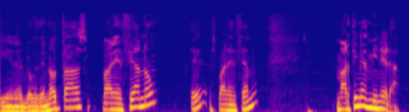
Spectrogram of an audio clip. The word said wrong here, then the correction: Munuera: Munuera, perdón que se me... – Da igual. – Munuera.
